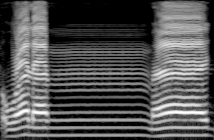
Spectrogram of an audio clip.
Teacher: usahakan kita menahan daripada bunyi suara mim karena di sini dilihat mimnya berharakat tasdid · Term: gunah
